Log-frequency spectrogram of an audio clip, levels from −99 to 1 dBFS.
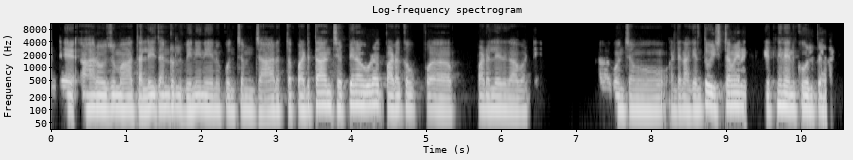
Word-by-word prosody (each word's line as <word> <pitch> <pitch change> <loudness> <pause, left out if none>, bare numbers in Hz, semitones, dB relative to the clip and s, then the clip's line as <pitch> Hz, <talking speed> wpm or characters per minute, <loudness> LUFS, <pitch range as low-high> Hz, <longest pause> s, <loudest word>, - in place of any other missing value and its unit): అంటే 120 +1 -4 0.3
ఆ - - +3
రోజు 110 0 +3
మా 110 - +2 0.2
తల్లిదండ్రులు 115 +1 +2
విని 110 +2 +2
నేను 105 -1 0
కొంచెం 105 0 -3 0.2
జాగ్రత్త 100 +2 -2
పడతా 110 +4 +2
అని 125 - +1
చెప్పినా 130 +4 +1
గూడా 135 +1 +4
పడక 110 +1 +1 0.3
ప - - -1 0.7
పడలేదు 105 -1 0
గాబట్టి 95 0 -6 0.8
అలా 115 -1 -9
కొంచెము 100 -2 -1 0.4
అంటే 100 +1 -3
నాకెంతో 105 +5 +1
ఇష్టమైన 125 +1 +2
క్రికెట్‌ని 110 +3 -2
నేను 115 -1 +3
కోల్పోయానండి. 105 -3 +1
110 Hz, 140 wpm, -20 LUFS, 105-115 Hz, 0.8 s, గూడా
